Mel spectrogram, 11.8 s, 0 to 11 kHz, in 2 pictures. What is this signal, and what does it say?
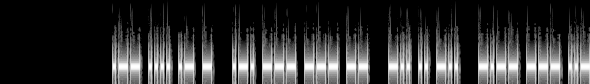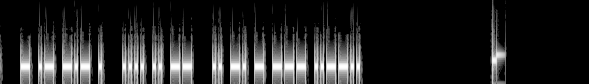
Morse code, heard as a keyed tone, about 40 wpm, 700 Hz. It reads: WHAT ROOM DID YOU TAKE HIM INTO?
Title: Sentences from Top 600 Words 40wpm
